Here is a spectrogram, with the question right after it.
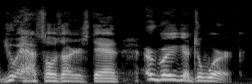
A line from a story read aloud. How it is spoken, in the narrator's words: He looks around the room yelling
